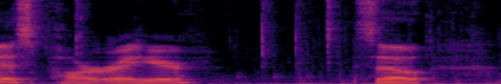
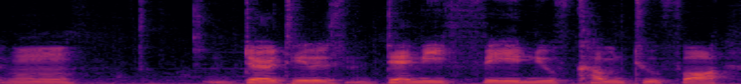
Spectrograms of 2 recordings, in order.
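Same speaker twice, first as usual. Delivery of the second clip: low, soft sinister cat voice; menacing game cat; 5 semitones lower, 6 dB quieter than usual. Retold or imitated. Retelling the game's cat taunting the player, low and sinister. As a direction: purr it like a sly villain. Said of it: "the cat was like".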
